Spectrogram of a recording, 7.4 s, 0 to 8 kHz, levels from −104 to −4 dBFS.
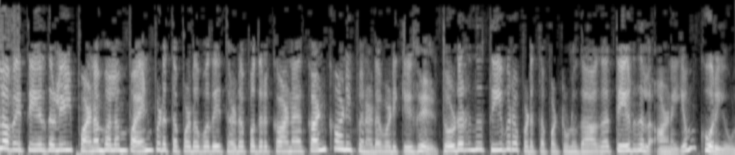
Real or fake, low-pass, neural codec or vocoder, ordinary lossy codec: real; none; none; none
